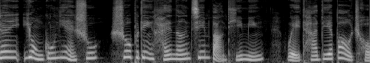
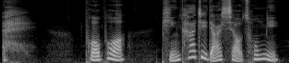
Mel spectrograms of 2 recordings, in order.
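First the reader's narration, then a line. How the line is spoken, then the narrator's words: Sighing. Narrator (Chinese): 吴夫人叹了口气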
